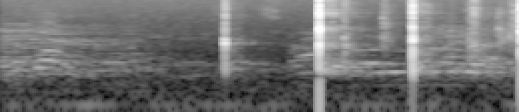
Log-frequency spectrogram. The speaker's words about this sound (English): Yeah, I'll clap for myself because I'm preaching better than your amens right now.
